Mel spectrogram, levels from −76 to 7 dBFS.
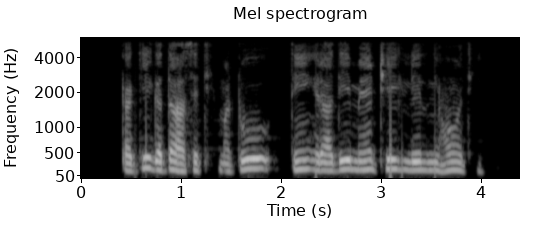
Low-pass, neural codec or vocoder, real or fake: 5.4 kHz; none; real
